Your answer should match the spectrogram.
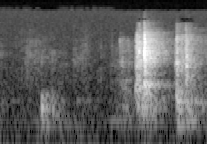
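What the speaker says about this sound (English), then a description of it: "Go ahead. Open the door." A door is opened in an old radio crime drama: a soft click, then two louder scraping, creaking bursts close by, with no voices over them.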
